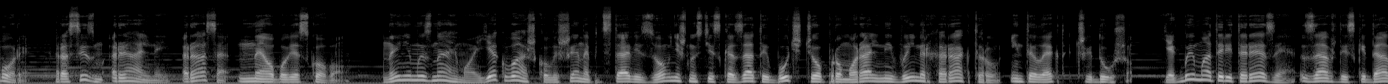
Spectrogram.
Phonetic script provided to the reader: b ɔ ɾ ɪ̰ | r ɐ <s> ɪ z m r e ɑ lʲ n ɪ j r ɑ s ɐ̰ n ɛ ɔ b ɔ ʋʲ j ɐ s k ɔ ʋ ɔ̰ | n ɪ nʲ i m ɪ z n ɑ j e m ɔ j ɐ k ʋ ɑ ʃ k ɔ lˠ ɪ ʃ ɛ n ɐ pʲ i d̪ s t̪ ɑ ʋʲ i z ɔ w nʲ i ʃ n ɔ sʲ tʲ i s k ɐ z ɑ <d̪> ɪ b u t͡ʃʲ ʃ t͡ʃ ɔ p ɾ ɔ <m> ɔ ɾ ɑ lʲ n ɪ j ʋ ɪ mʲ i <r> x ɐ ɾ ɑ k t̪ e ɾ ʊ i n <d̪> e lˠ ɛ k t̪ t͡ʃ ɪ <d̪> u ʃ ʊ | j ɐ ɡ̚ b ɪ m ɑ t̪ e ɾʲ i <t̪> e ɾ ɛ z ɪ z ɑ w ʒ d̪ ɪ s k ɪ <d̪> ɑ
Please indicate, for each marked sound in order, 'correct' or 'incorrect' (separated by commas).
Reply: correct, incorrect, correct, correct, incorrect, correct, correct, correct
